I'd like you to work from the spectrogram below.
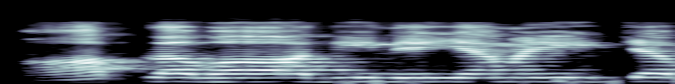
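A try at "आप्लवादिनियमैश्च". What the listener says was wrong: so here द विसर्गास् यमैः यू have to give द विसर्ग and लीव it यू are not giving द विसर्ग in द apt वे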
